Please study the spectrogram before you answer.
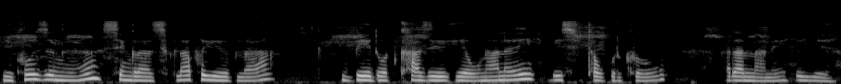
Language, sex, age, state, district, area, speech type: Bodo, female, 45-60, Assam, Chirang, rural, spontaneous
